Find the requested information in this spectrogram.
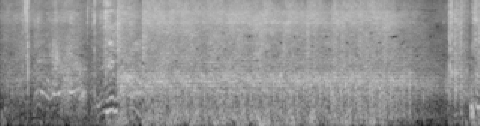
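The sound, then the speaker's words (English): A dense, rapid barrage of gunshots fired into a car by two shooters continues for several seconds, the loud cracks overlapping into a rattling roar, with voices audible faintly around the shooting. “He and his partner are unloading into the car.”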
